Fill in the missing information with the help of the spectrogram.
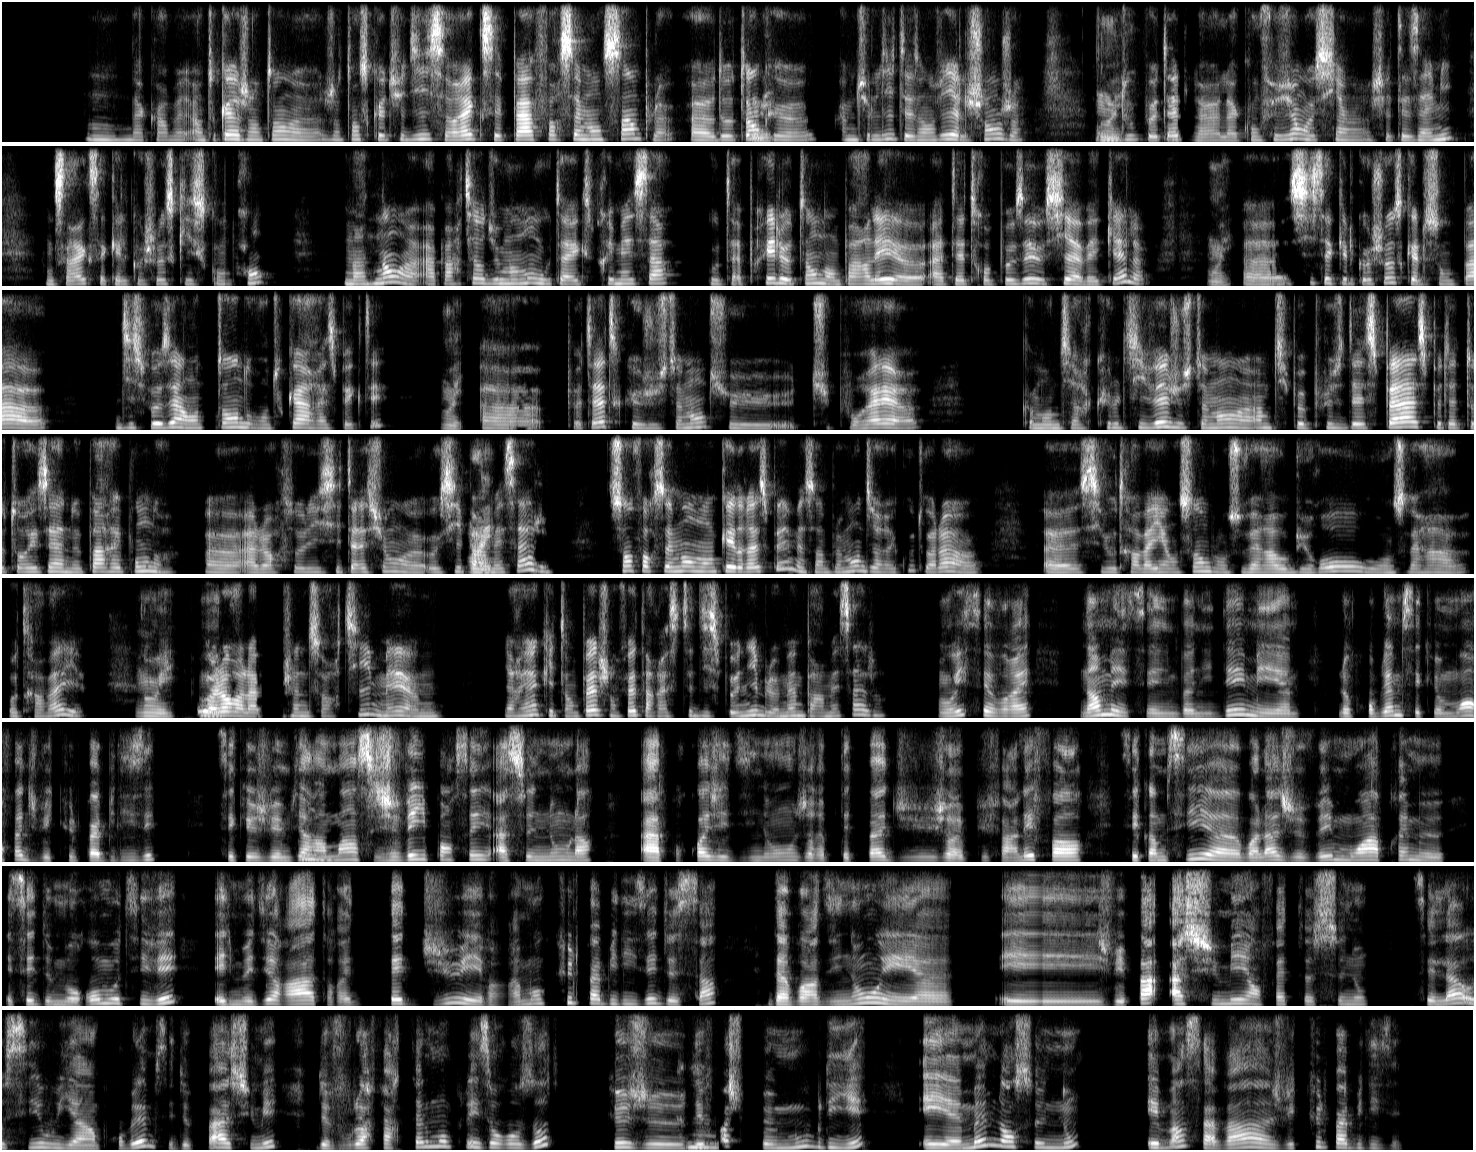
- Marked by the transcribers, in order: tapping; other background noise; stressed: "assumer"
- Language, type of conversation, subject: French, advice, Comment puis-je refuser des invitations sociales sans me sentir jugé ?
